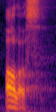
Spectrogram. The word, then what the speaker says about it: allos: The next Greek word is allos. It's spelled A-L-L-O-S, allos.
